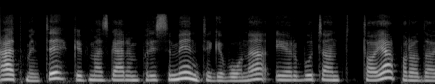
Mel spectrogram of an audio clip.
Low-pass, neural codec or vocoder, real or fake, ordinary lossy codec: 10.8 kHz; codec, 24 kHz, 0.5 kbps, DualCodec; fake; Opus, 64 kbps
